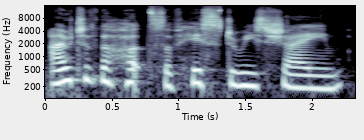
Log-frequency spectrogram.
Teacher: look at the alliteration and sibilance on the first line they create a hushed sound we've got the this and the sh sound so it creates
